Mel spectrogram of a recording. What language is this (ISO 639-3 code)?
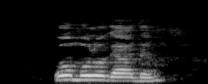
por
